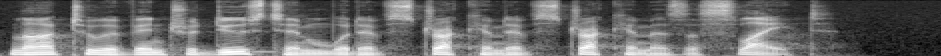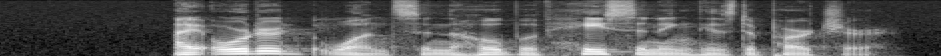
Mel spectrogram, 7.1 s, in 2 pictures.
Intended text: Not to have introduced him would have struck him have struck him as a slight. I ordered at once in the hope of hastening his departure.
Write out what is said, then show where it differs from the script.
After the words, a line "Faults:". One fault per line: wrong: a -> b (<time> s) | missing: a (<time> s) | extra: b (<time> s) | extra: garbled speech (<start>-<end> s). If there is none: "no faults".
Not to have introduced him would have struck him have struck him as a slight. I ordered at once in the hope of hastening his departure.
Faults:
no faults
